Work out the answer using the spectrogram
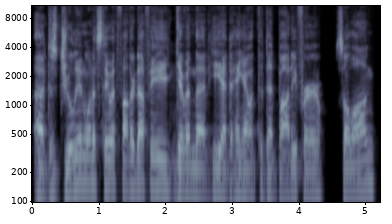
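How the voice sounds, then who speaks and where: A man's voice: fairly low pitch, steady tone, a little fast, fairly bright tone, dry recording, clean studio sound. A man chatting casually as a player in a tabletop role-playing game. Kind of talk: casual chat.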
